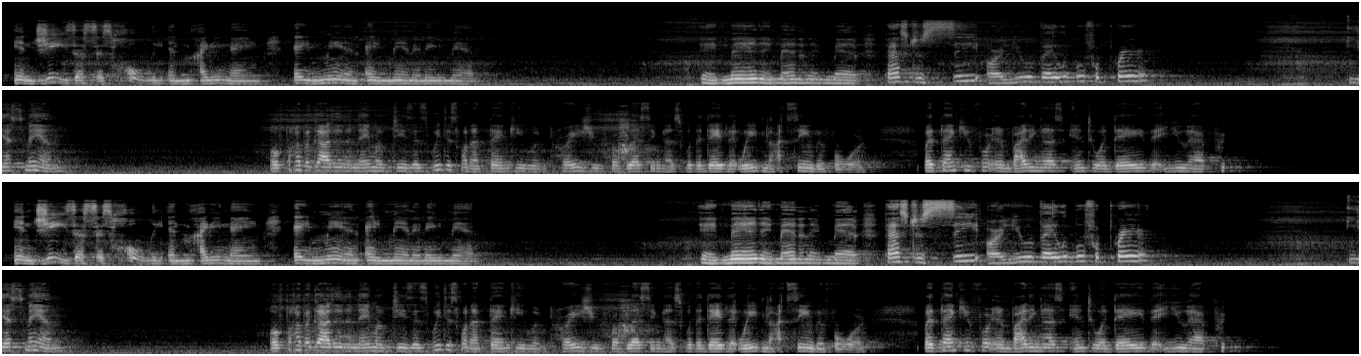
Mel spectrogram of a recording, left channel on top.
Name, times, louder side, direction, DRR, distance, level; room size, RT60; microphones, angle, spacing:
voice 1, 0.1-4.8, right 1 dB, 35° right, 1.3 m, -25 dB
sound 1, 0.6-19.9, equal, 65° left, 7.8 m, -45 dB
voice 2, 7.0-11.5, right 3 dB, 55° right, 1.1 m, -22 dB
voice 3, 13.4-14.2 16.2-22.2 22.8-25.8, right 2 dB, 15° right, 1.1 m, -26 dB
29.5 x 21.5 x 8.3 m
head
